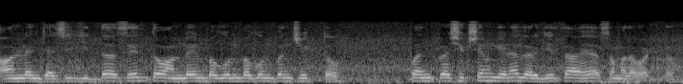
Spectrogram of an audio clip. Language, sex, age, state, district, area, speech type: Marathi, male, 30-45, Maharashtra, Yavatmal, urban, spontaneous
